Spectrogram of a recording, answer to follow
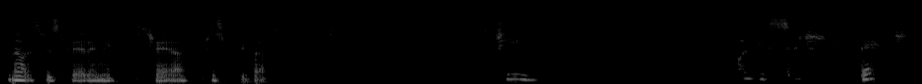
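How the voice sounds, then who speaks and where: Slow, gravelly Norwegian woman streamer. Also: medium pitch, huge pitch swings, a little mellow, slight background noise. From Norway. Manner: frustrated, swearing, muttering under her breath. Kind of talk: casual livestream chat while fiddling with software.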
